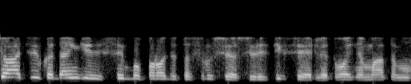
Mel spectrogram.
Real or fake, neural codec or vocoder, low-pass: real; none; 3.6 kHz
